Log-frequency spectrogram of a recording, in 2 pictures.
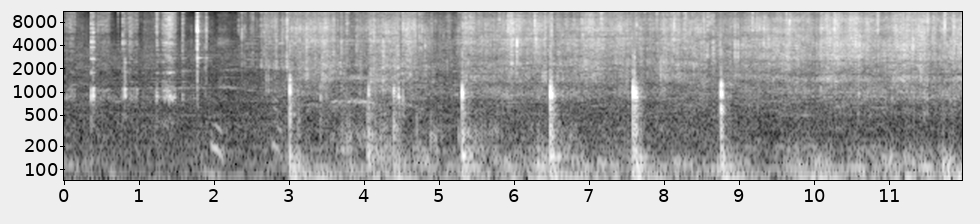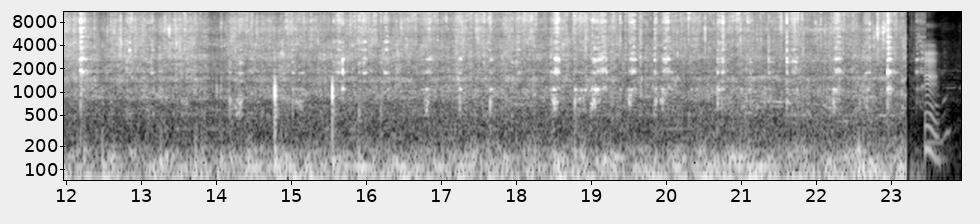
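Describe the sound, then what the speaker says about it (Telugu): Tempering spices sizzle and crackle in hot oil for a coconut and moong dal chutney, with a spoon stirring and scraping the pan in repeated clinks over the steady fry. "పోపులన్నీ వేస్తున్నాను"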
